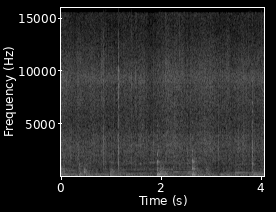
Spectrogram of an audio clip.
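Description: Chopped onion and garlic sizzling in oil in a wok while a spatula stirs and scrapes them around, with a few sharp knocks of the spatula against the pan.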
